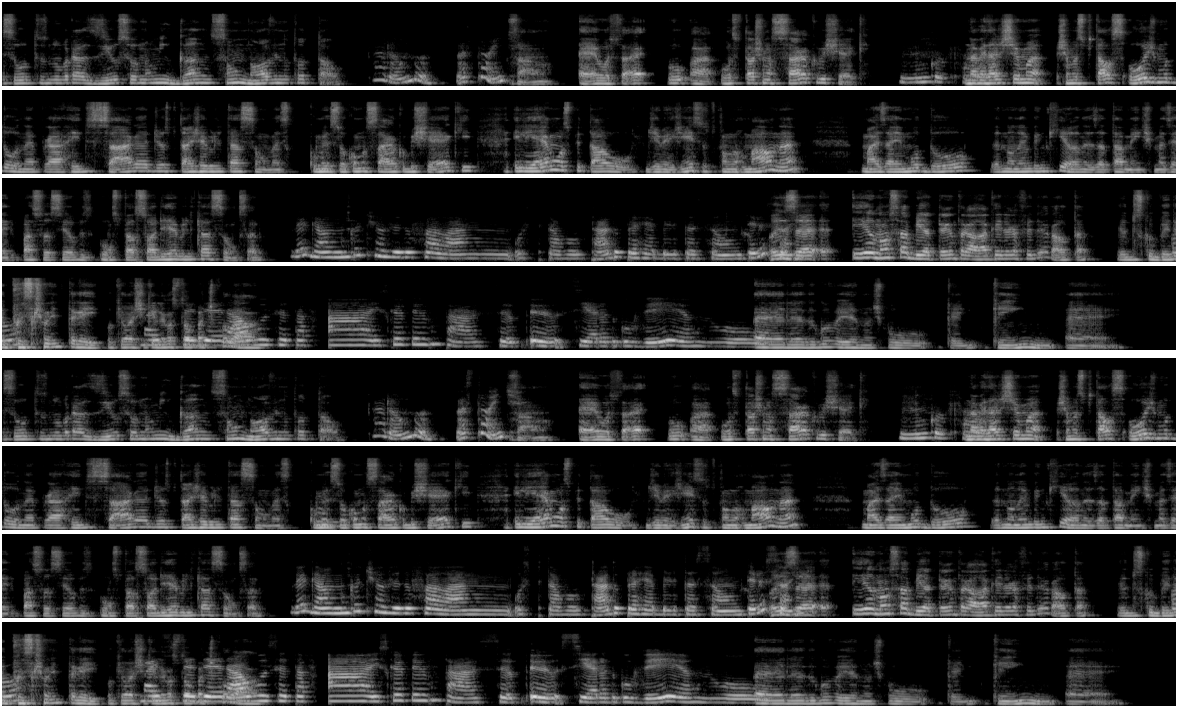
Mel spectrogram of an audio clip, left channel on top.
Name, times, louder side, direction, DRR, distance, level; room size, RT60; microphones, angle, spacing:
voice 1, 0.0-3.4 5.1-5.5 5.8-8.7 9.6-26.1 31.2-34.4 34.6-37.8 42.7-46.4, left 1 dB, 20° left, 0.7 m, -28 dB
voice 2, 3.7-5.2 9.0-9.9 14.9-15.3 26.4-31.5 35.2-35.4 36.6-42.9, right 4 dB, 85° right, 0.6 m, -25 dB
5.0 x 2.5 x 2.7 m
head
